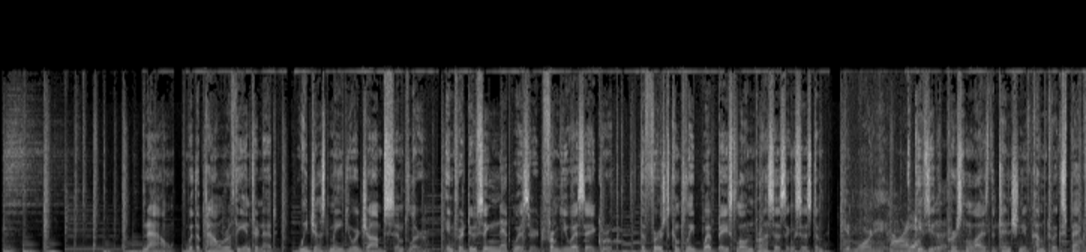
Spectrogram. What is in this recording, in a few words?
Narr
